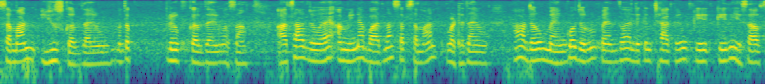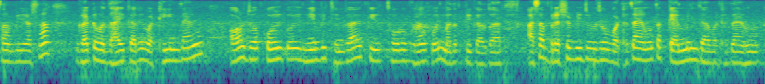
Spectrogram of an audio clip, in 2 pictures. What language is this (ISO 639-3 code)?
snd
